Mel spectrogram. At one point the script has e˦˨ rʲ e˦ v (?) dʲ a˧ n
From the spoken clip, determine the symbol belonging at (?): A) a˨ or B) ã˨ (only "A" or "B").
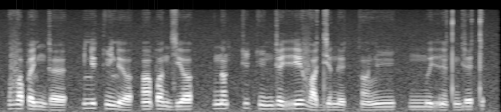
A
